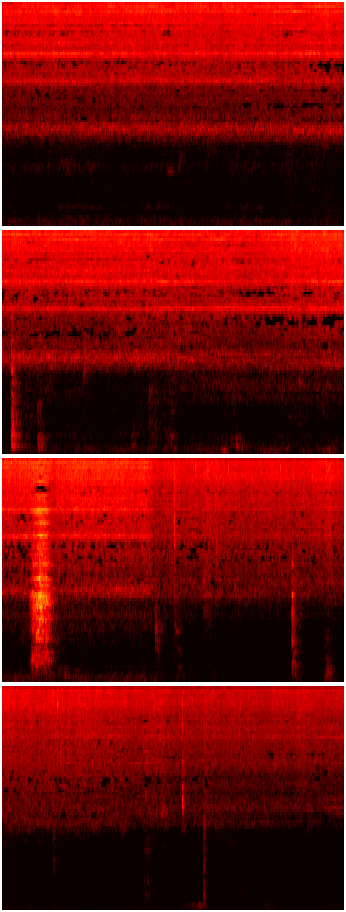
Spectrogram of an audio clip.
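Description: Breaded chicken nugget sizzling in hot oil in a frying pan, with one brief louder sizzle about nine seconds in. A few soft taps and clicks from handling come before and after it.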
